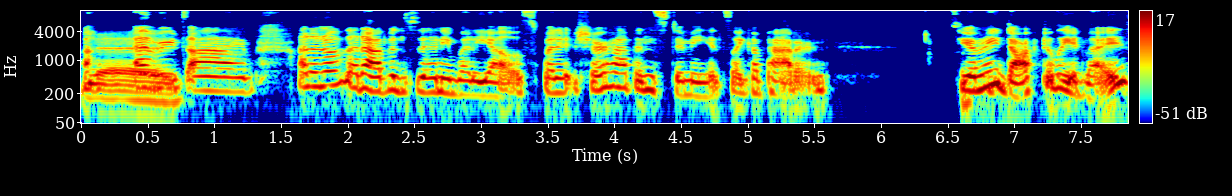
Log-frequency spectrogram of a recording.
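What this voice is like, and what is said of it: Stuffed-up, congested voice. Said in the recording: “my voice sounds a little stuffed, it's because I'm getting over this cold.”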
